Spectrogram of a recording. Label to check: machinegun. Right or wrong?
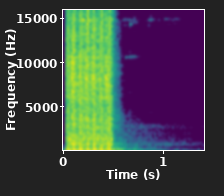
Right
